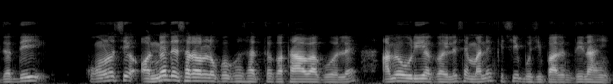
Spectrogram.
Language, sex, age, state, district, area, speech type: Odia, male, 30-45, Odisha, Nayagarh, rural, spontaneous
